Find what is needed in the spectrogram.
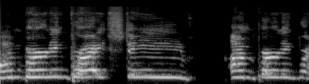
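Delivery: very high, very slow, theatrical, every word stretched. Asked for an impression, the speaker gives a William Shatner impression. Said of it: "I'll do one".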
